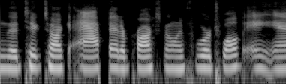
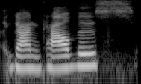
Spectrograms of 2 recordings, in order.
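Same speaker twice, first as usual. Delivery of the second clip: ordinary talk, nothing marked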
